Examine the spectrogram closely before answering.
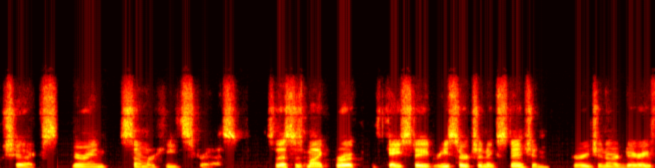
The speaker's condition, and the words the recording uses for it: No condition.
